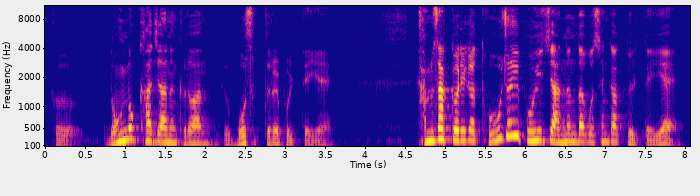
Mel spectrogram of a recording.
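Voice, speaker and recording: A man preaching a sermon as pastor, asking the congregation questions and building to emphatic outbursts. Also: medium pitch.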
